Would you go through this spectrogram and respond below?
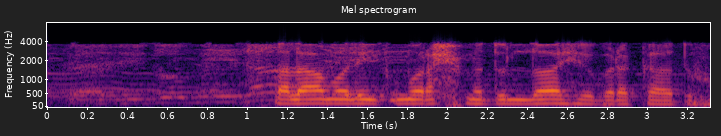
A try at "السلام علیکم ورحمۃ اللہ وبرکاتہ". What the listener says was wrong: دوبارہ کیجئے, واؤ مت کھا جائیے, سنت. واہ کو واضح کیجئے.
